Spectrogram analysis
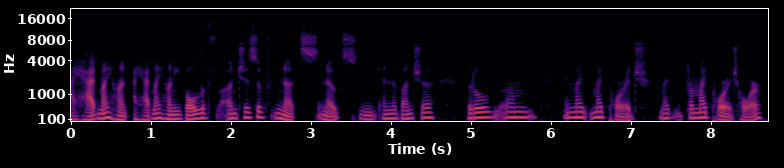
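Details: Adult male podcast host who stutters, repeating a word many times: stuttering.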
